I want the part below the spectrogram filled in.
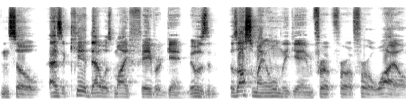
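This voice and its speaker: Here a man talks at a medium pitch and a moderate pace. His pitch variation is ordinary. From Texas. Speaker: animation artist and art instructor; art instructor. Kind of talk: interview. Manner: casual with many fillers. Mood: relaxed, friendly. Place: home room.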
